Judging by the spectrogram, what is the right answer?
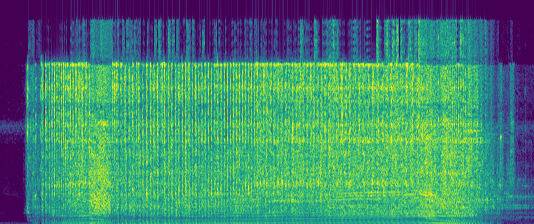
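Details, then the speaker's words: Tiller small engine after carburetor screw backed out a half turn, choke then off with some throttle: fires straight away, revs up, holds a steady drone, revs back down cleanly; normal running with throttle. "Cool. Gave it some gas and it started, which I'm not gonna act like I know what that means."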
